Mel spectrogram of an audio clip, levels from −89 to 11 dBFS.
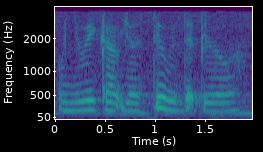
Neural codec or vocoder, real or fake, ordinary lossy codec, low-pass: none; real; none; 3.6 kHz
